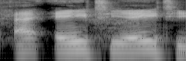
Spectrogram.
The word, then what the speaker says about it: AT-AT: It's pronounced AT-AT, not at, and it's like no Well, what?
